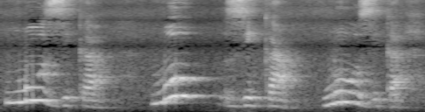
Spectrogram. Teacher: E o outro exemplo, música, música, música. A sílaba tônica é o mu.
